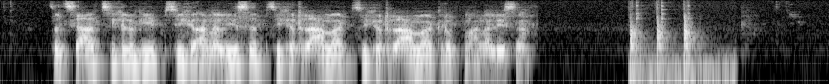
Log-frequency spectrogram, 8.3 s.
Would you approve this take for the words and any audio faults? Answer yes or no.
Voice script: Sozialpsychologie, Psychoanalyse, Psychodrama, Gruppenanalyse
no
